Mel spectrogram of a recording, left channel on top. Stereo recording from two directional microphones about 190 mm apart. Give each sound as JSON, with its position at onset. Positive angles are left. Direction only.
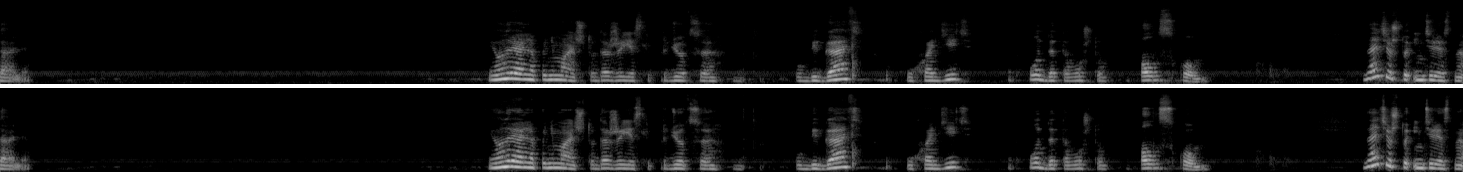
{"t": 4.8, "sound": "speech", "side_deg": -50}
{"t": 8.1, "sound": "speech", "side_deg": -35}
{"t": 13.7, "sound": "speech", "side_deg": -45}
